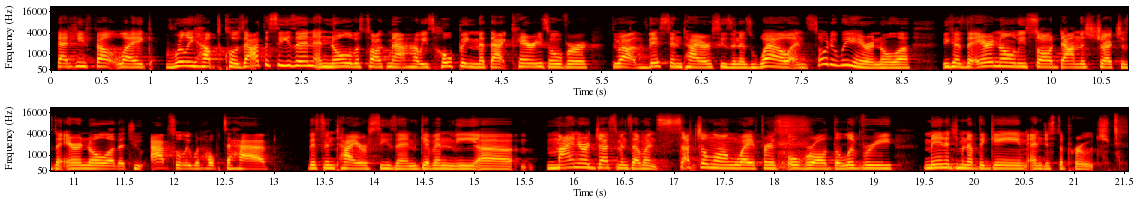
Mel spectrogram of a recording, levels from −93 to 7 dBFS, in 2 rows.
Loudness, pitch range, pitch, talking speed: -27 LUFS, 185-230 Hz, 200 Hz, 220 wpm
